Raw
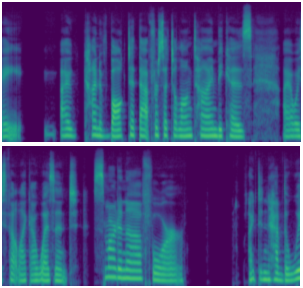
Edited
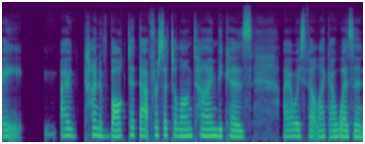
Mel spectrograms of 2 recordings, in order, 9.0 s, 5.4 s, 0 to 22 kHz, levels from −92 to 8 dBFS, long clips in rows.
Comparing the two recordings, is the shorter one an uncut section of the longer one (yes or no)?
yes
